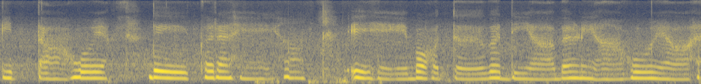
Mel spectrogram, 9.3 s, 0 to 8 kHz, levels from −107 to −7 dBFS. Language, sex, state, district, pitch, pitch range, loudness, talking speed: Punjabi, female, Punjab, Kapurthala, 215 Hz, 190-225 Hz, -19 LUFS, 65 wpm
